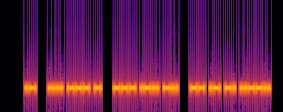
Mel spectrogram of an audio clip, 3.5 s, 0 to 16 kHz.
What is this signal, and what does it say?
Morse code, heard as a keyed tone, about 50 wpm, 700 Hz. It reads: A HOT OLD MAN?
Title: Sentences from Top 1000 Words - Review Part 3 - 50wpm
